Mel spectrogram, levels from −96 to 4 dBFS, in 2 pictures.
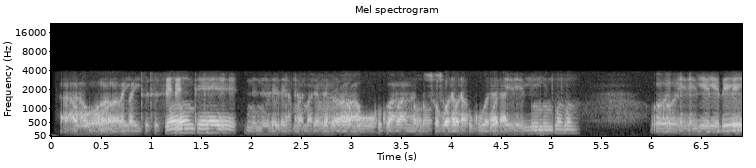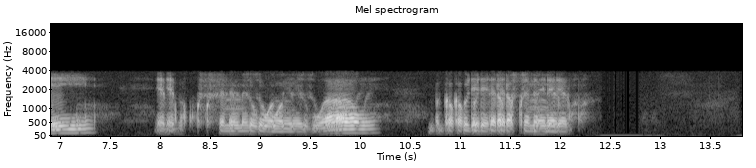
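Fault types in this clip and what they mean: Channel delay (doubling): One channel lags by about 93 ms, which fits a 4096-sample buffer. The mono sum therefore carries a same-level slap echo of the speech.
Packet loss with pitch repetition: Repeating the last pitch period bridges lost packets. This is heard as brief held buzzes at 2.26 s and at 4.89 s, after "no'sobora okugura".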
